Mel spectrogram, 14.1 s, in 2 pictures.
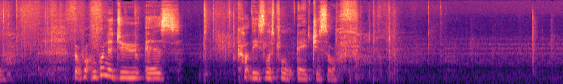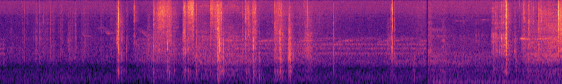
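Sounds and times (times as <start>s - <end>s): paper rustling: 0.0s - 1.8s, 2.5s - 3.5s, 4.5s - 5.6s, 6.7s - 11.3s, 12.4s - 14.0s.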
